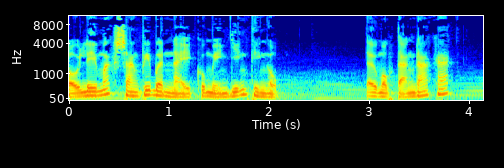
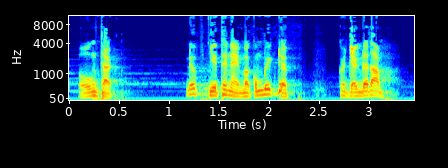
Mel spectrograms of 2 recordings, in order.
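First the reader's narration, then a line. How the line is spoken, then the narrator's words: Shout. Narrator (Vietnamese): Anh quát lên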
